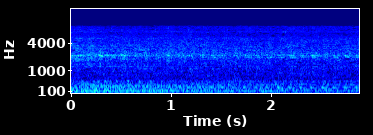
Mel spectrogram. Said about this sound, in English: Except for noisy trucks during Bhagavatam class. We don't use those in service to Krishna.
